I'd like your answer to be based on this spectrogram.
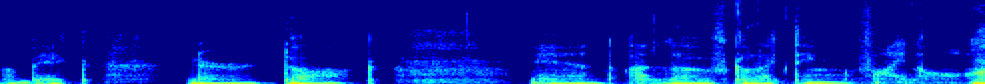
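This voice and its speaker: Somewhat breathy, a man talks with a very deep, low pitch and a dark, mellow tone. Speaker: ASMR creator. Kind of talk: ASMR casual chat. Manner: halting.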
